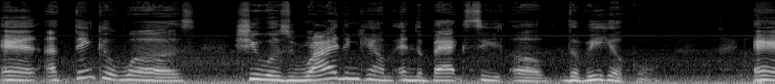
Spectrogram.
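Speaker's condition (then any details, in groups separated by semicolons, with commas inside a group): ALS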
